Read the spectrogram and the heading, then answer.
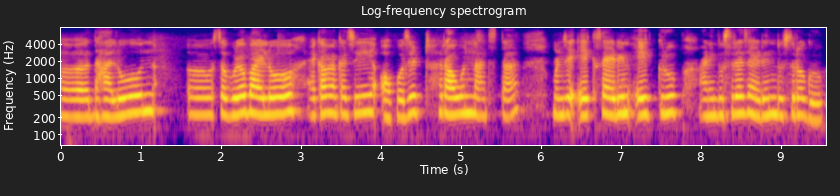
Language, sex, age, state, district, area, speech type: Goan Konkani, female, 18-30, Goa, Canacona, rural, spontaneous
